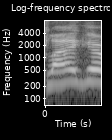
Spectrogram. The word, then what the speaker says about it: Liger: Hey, it's Liger rhymes with Tyga.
